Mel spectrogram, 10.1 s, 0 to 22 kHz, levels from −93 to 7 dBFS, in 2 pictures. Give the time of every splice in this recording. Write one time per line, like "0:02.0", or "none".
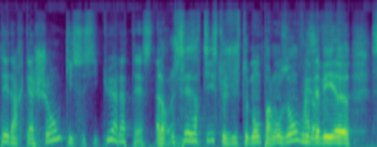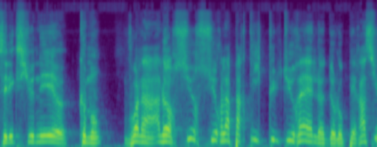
0:02.1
